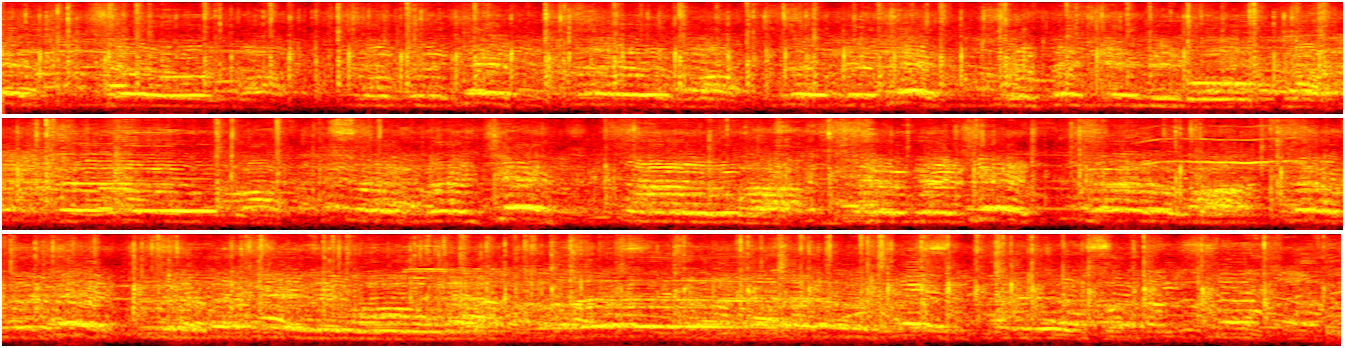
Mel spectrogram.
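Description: A crowd of football spectators calling and shouting, many voices overlapping.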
